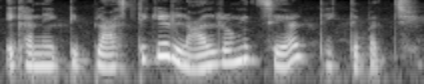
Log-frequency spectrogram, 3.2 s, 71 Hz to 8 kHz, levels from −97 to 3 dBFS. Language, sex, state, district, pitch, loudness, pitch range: Bengali, female, West Bengal, Cooch Behar, 210 Hz, -16 LUFS, 195-275 Hz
